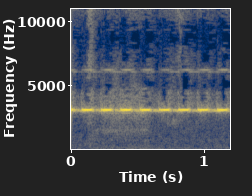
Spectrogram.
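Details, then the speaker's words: Rapid, regular high-pitched beeping from an SLE2000 neonatal ventilator in a teaching demo, triggered when pressure exceeds the set value (20) by 4, accompanied by a high leak alarm and sounding until muted and reset; ventilator high pressure alarm. "الالارم اللي هو الهاي. ودايما الهاي الارم معاه ليك عشان بيبقى في سيفتي ان هو خايف يبقى في اكسس بريشر على اللانج فهو من نفسه بيعمل ليك."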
